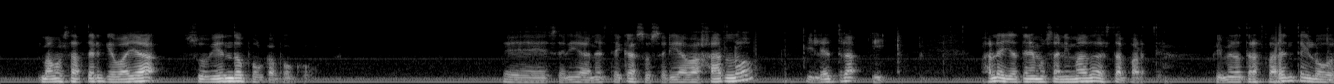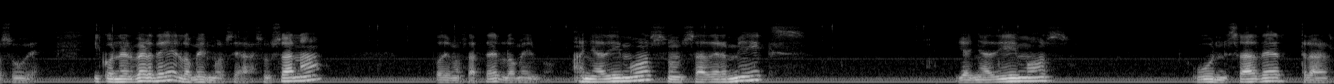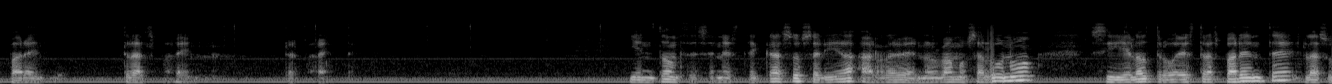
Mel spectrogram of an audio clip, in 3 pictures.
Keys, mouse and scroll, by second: 0.7-9.7 drag, 8.7 i, 9.7-10.7 middle drag, 10.7-17.2 drag, 14.4-17.5 middle drag, 14.4-17.2 right drag, 17.5-22.6 drag, 22.6 middle click, 23.4-29.9 drag, 29.9-30.9 middle drag, 30.9-40.0 drag.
